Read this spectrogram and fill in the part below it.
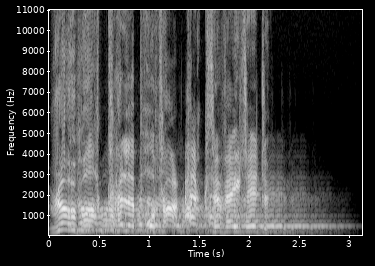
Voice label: Announcer tele activated; Robot Teleporter activated!

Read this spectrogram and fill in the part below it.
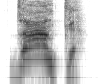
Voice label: heavy thanks, de; "Danke!"

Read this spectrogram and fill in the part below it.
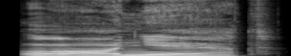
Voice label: negative vocalization, ru; Ооо, нет.

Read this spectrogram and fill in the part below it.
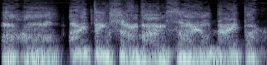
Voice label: Heavy domination

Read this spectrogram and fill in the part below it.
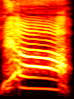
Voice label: Medic battlecry; Hyaaaa!

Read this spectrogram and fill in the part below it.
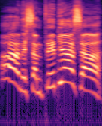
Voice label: good job fr; Scout

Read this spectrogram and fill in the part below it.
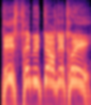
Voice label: autodestroyed dispenser fr; Engineer

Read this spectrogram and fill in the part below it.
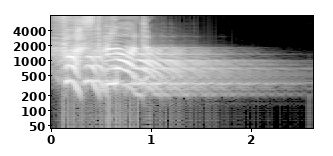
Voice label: Announcer first blood

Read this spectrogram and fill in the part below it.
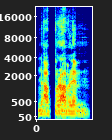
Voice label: positive vocalization, es; "No problem..."; Sniper

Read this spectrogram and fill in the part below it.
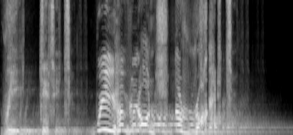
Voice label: Announcer rocket launch

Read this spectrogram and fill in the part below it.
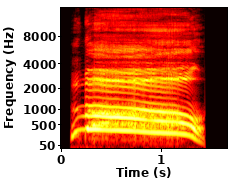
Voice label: jeers, es; Heavy

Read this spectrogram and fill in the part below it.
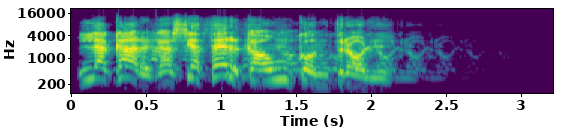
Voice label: announcer cart defender warning, es

